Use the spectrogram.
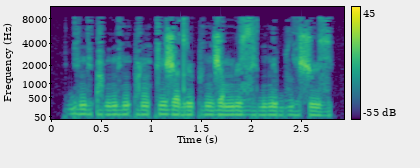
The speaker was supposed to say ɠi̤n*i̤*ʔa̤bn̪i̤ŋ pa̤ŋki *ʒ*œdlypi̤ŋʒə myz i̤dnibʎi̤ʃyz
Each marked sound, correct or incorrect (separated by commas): correct, correct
